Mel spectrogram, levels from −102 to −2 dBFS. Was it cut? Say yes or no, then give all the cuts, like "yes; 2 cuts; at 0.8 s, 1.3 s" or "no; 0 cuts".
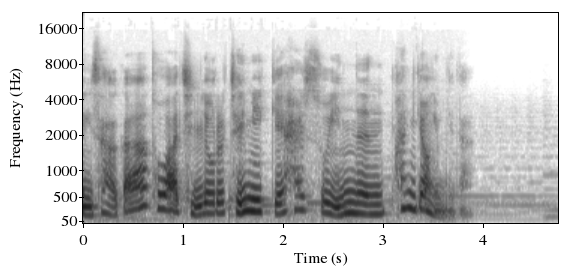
yes; 1 cut; at 3.8 s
